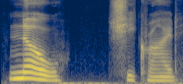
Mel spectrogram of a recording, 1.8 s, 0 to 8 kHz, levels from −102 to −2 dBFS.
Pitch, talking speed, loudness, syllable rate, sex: 170 Hz, 100 wpm, -17 LUFS, 2.3 syllables/s, female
